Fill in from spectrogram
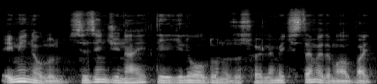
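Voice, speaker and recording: A man reading the lines of a calm, confident detective in an audiobook, in a cool and unruffled manner. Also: low voice, racing.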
